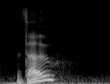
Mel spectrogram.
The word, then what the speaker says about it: though: So goat words include though, although, and dough. So a lot of these might get mispronounced. I hear that quite a lot. Though, rather than though. Yeah, make sure your lips begin relaxed.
